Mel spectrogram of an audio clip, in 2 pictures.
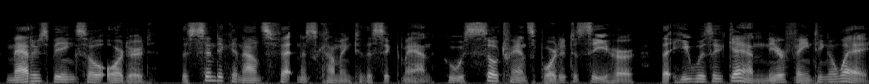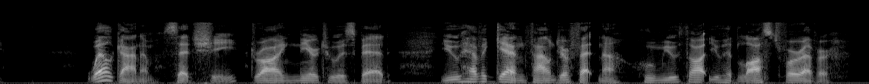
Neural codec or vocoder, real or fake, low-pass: none; real; 7.2 kHz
